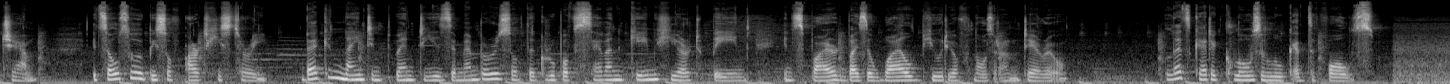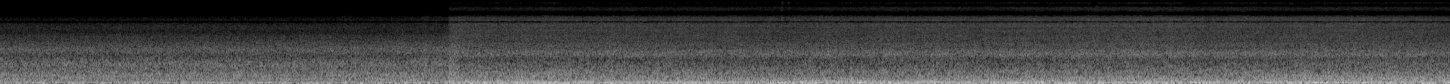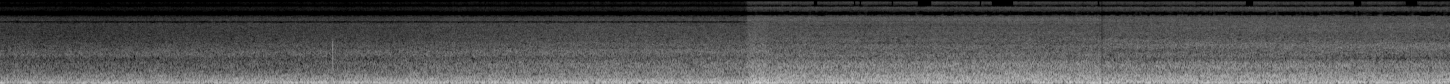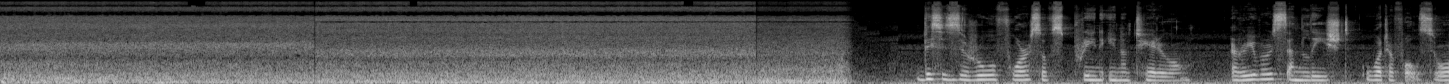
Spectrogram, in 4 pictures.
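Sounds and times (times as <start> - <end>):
waterfall rushing: 14.0 - 52.1.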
